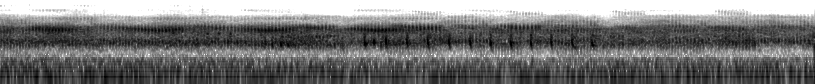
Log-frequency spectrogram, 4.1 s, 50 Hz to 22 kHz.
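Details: Frog chorus from lotus rice paddies along a country lane in Echizen, Fukui, Japan, recorded 12 June 2021: dense overlapping croaking with a pulsed trill near the middle and a steady high wash of calls throughout.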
